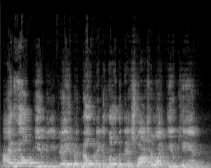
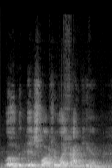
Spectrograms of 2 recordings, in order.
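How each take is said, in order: First: Mom calling out from the next room, higher at the start; mock yell. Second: Lower-pitched questioning echo, rising at the end; incredulous echo. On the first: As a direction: imitate mom hollering a compliment, only mildly raised. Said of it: "she's yelling at me". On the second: Retold or imitated. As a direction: throw mom's words back as a question. Echoes mom's words back as question.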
